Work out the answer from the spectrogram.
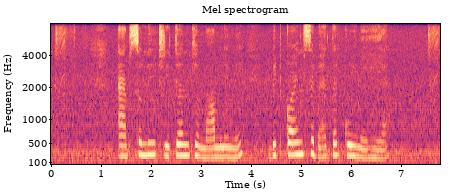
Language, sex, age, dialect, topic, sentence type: Hindi, female, 31-35, Hindustani Malvi Khadi Boli, banking, statement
